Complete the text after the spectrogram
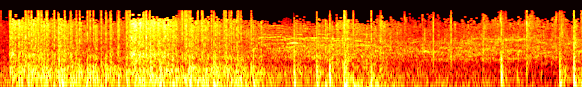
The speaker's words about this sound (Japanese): これからも毎年花火一緒に見ような。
